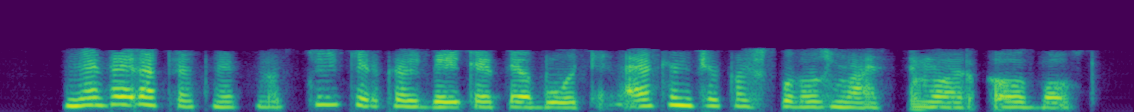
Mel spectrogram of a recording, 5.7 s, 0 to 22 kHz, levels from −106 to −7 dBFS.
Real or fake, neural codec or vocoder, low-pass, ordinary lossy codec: fake; codec, 16 kHz, 1 kbps, FreqCodec, smaller model; 3.6 kHz; MP3, 32 kbps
